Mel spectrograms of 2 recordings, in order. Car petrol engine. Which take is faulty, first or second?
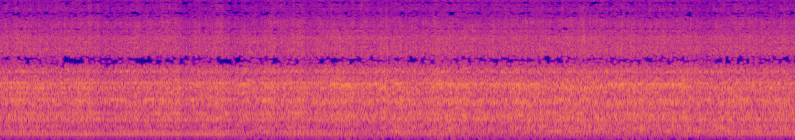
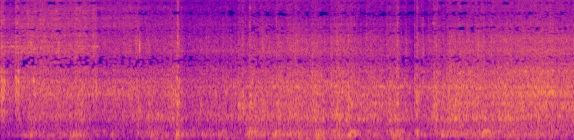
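second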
